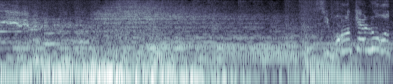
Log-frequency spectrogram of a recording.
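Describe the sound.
A pony neighs in a shrill, wavering whinny toward the end, after a loud, dense stretch of mixed noise.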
